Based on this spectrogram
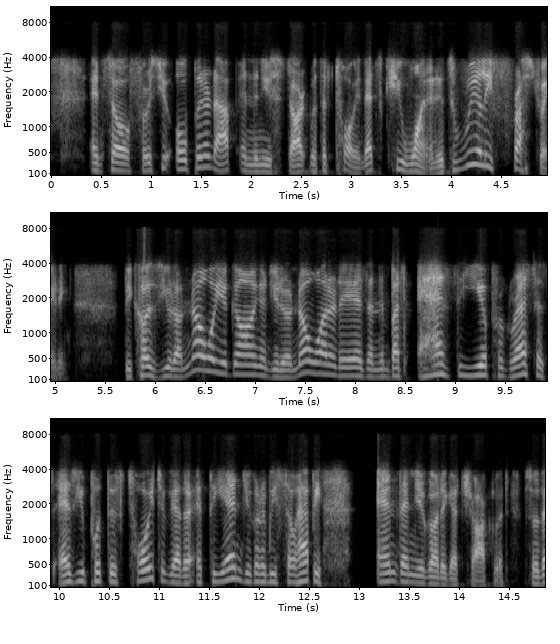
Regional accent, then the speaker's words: Germany; since I'm from Germany

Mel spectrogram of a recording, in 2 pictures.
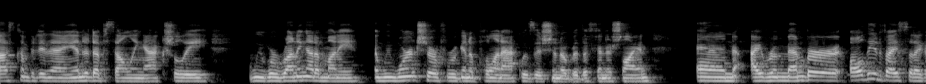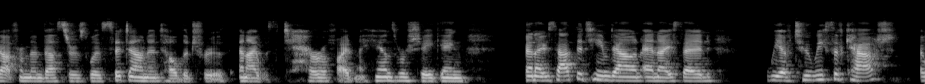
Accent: Boston, Massachusetts, United States; which was a Red Sox hat. I grew up in Boston.

